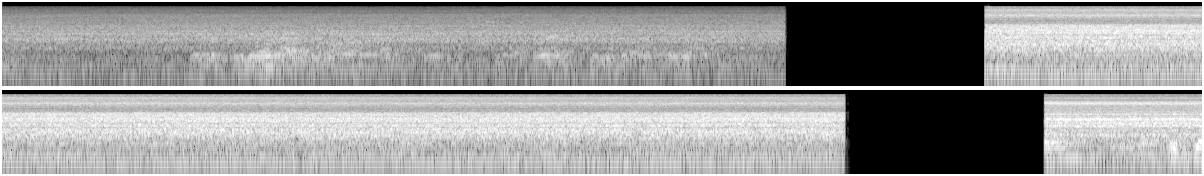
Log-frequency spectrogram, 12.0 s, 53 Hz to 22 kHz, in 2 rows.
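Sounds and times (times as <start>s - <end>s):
vacuum pump hissing: 4.9s - 10.2s, 11.2s - 12.0s.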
